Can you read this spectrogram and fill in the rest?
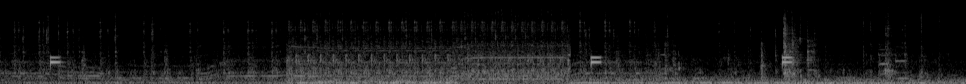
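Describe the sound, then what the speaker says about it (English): A sewing machine runs steadily while edge stitching a side of fabric closed, its fast mechanical whir continuous and close, rising slightly in intensity partway through, with a few faint clicks and tones over a low background hum. "So I'm about to edge stitch this one side closed"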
